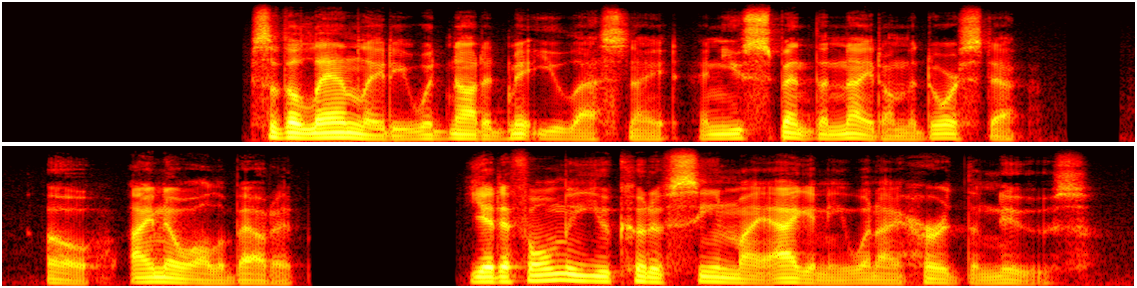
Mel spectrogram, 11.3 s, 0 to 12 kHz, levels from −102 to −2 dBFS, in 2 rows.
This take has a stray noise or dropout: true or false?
false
